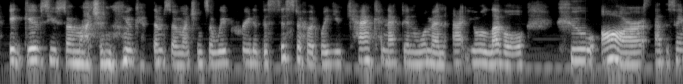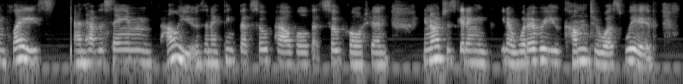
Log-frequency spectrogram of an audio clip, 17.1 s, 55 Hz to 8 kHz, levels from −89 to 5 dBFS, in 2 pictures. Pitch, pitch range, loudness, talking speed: 195 Hz, 180-210 Hz, -25 LUFS, 205 wpm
